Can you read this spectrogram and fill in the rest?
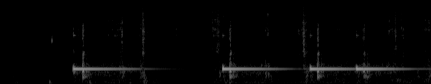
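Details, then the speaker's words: Flood-damaged Cadillac Allante from Hurricane Ian, no-crank: key clicks and a steady warning chime ringing about five times with no cranking; starter suspected, and the brake light switch is known bad. "that's still a no and now it's gonna it's GNA ding man I think it's a starter"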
